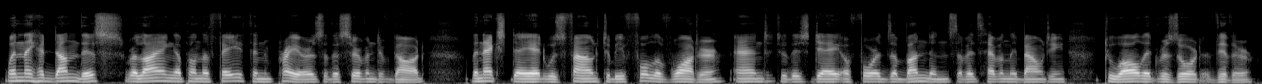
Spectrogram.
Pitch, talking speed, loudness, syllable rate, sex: 130 Hz, 200 wpm, -18 LUFS, 4.8 syllables/s, male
